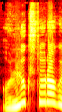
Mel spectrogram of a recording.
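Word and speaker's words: alookso: 오늘 경제탐사 A look so라고 써 있는데 얼룩소라고 읽어달라고 하셨어요. 얼룩소의 에디터 산디님 나오셨습니다.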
